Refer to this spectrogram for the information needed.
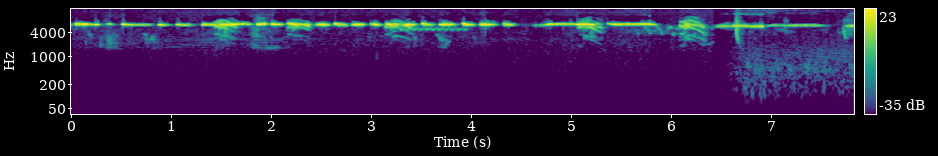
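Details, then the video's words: Broad-tailed hummingbird: continuous thin high trill broken into pulses, with twittering chips and buzzy notes; a soft rustling noise near the end. "Broad Tailed Hummingbird Sound"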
